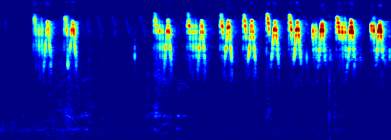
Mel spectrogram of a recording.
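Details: Ciblek gunung, the hill prinia, singing as a lure to get other birds to sing: a couple of high chips, a brief lull, then a steady chain of sharp descending notes growing louder toward the end.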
